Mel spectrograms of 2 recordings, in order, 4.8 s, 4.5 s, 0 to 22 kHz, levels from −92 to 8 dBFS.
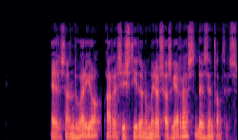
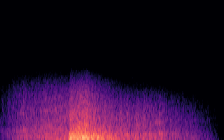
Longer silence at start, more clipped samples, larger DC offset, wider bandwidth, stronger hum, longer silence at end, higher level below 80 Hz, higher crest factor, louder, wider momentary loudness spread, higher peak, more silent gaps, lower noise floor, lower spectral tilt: first, 1 s vs 0.45 s; neither; neither; first, 11.5 kHz vs 2.1 kHz; neither; second, 0.05 s vs 1.2 s; second, -38 dBFS vs -26 dBFS; about the same, 16 dB vs 18 dB; about the same, -18 LUFS vs -19 LUFS; second, 5 LU vs 26 LU; about the same, -2 dBFS vs -4 dBFS; first, 2.03-2.07 s vs none; first, under -90 dBFS vs -62 dBFS; second, -5 dB/octave vs -15.5 dB/octave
